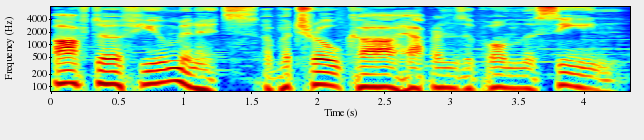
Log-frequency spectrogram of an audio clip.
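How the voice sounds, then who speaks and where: A man reading scripted dramatic comic book narration in a measured, solemn manner. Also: low-pitched, darkish tone. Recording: music behind the voice.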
